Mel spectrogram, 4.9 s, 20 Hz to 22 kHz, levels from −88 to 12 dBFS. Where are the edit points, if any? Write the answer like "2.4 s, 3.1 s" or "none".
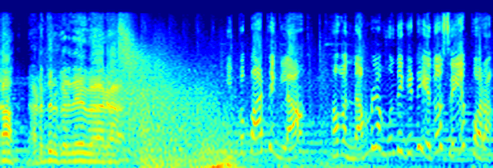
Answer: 2.2 s

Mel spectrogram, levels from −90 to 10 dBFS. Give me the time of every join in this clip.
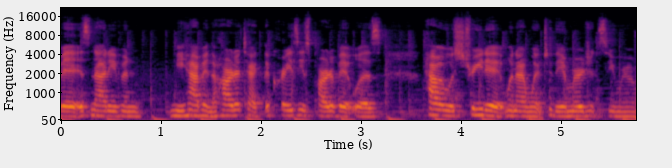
none

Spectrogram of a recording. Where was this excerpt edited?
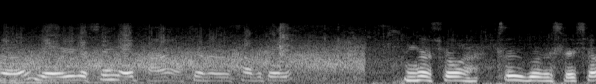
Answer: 3.7 s

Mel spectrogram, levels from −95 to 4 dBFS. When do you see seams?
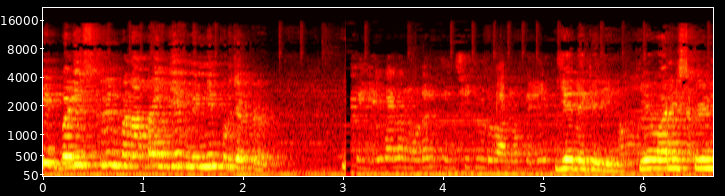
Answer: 2.9 s

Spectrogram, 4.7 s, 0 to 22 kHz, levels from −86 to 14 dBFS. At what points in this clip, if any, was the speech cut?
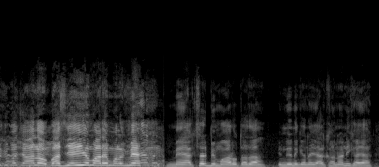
1.9 s

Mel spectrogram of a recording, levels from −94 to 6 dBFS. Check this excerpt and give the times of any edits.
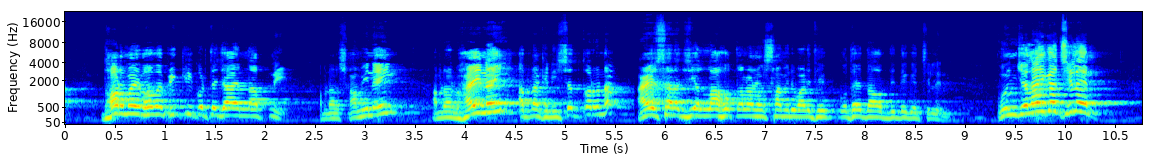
5.6 s

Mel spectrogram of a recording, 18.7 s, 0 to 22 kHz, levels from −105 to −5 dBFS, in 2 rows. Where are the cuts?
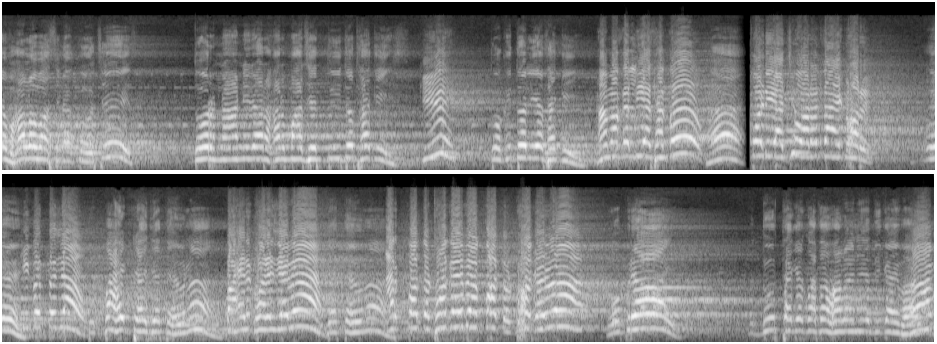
7.4 s

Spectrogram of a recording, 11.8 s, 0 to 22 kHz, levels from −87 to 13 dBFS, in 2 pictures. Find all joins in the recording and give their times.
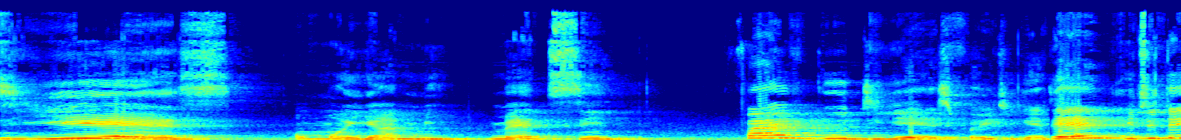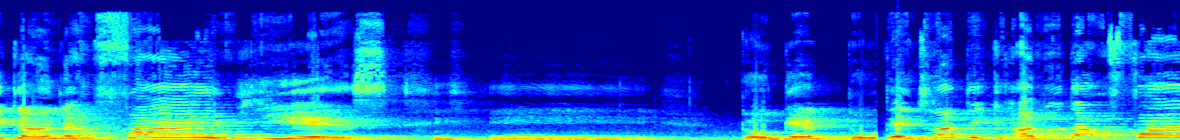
5.2 s, 10.3 s

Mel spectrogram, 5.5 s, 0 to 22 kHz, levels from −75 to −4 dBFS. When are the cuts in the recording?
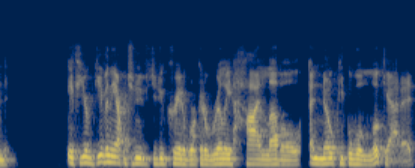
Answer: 4.0 s

